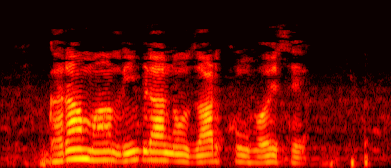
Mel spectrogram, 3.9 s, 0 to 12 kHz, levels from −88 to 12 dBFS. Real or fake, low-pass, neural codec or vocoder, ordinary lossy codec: fake; 7.2 kHz; codec, 16 kHz, 8 kbps, FreqCodec, larger model; AAC, 32 kbps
